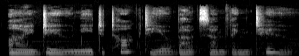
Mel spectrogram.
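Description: A woman playing a cool, guarded older female coach, measured and reluctant, in an audio drama. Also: very deep voice, lively intonation, a little mellow, faint music behind. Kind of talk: audio fiction dialogue.

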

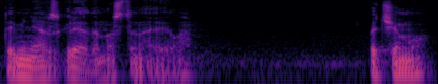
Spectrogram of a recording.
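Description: An actor playing a calm, insistent lover who quietly urges a murder, with loud music behind. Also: male voice, a bass voice, moderate pace, vocal fry, slightly rough, heavily acted. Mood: coaxing. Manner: quiet, persuasive, pressing questions. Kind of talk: stage play performance.

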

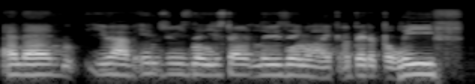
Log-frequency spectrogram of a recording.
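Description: A man's voice: on the high side, flat delivery, normal speed, dark tone, rough recording. Talkative man in casual sports chat. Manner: talkative, colloquial, emphatic repetition. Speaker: podcast co-host and sports commentator, former athlete.

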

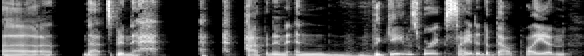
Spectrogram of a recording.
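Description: A man's voice: medium pitch, lively intonation, takes it slowly. A man hosting a podcast in a casual, chatty style, often tripping over his words. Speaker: podcast host.

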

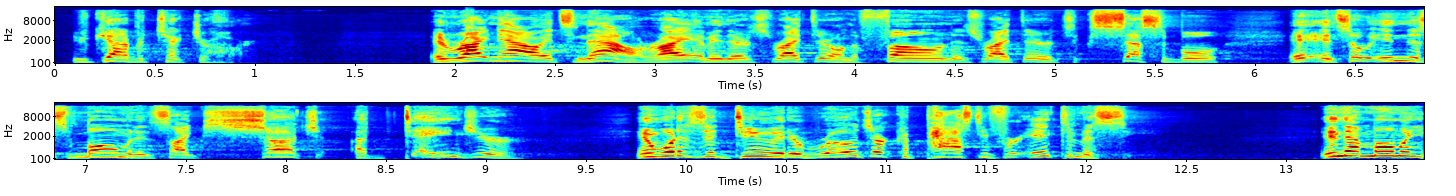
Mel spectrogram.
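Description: A male pastor with a high-pitched voice preaches in a long, ringing hall reverb. His delivery is conversational and animated, acting out little quotes in everyday slang. He checks in with listeners and repeats phrases to drive them home. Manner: animated, acts out imagined quotes in casual slang; rhetorical check-ins and repetition for emphasis. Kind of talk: conversational evangelical sermon.

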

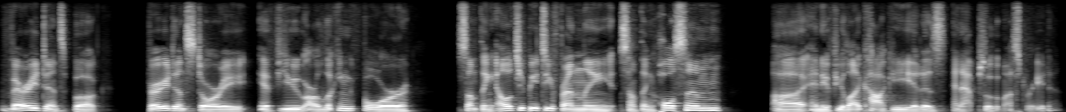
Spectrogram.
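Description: A man speaking as a podcast guest, discussing a book in a casual, halting, conversational way. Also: medium pitch, fairly even intonation, creaky.

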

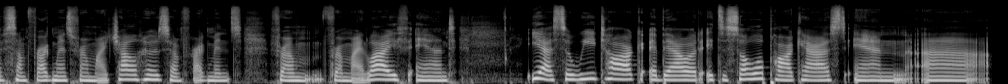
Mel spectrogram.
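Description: A young Ukrainian woman with a Ukrainian accent, speaking English as a second language. She hosts a solo podcast and talks in a halting way, restarting and repeating words often. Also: medium pitch, a little mellow, dry recording, clean studio sound. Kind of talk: casual solo podcast monologue.

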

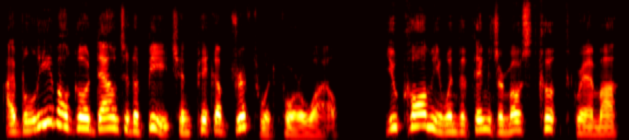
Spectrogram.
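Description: A man's voice: lively intonation, moderate pace, dry recording, studio quality, close to an everyday voice. Man putting on an eager, piping little boy. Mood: excited. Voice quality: piping, shrill but clear. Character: eager, plucky little boy, cheerful and hopeful.

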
